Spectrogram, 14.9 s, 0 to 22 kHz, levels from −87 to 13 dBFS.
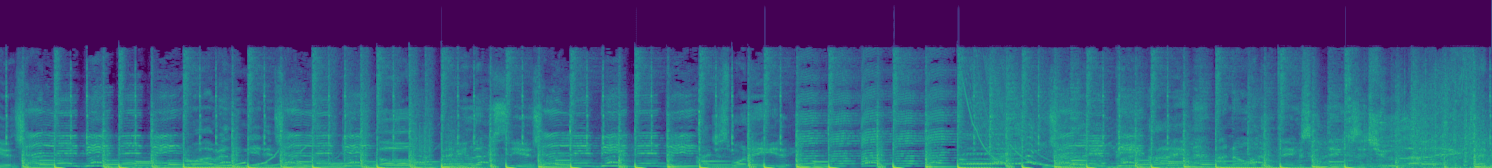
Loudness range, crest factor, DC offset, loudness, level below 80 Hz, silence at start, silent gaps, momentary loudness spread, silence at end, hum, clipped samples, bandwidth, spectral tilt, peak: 1 LU; 12 dB; under 0.1%; -14 LUFS; -16 dBFS; 0 s; none; 4 LU; 0 s; none; under 0.1%; 16.5 kHz; -4.5 dB/octave; 0 dBFS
